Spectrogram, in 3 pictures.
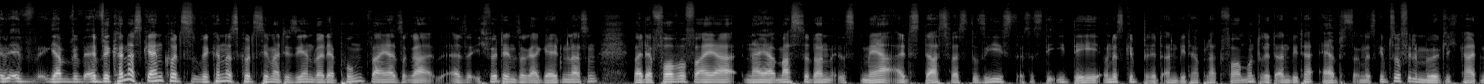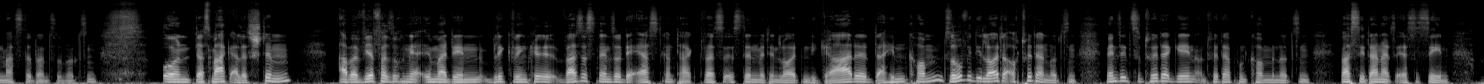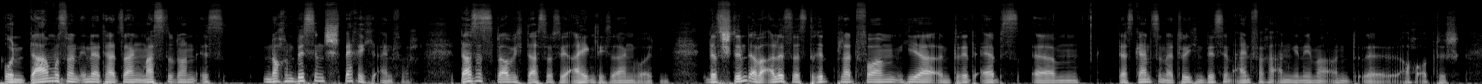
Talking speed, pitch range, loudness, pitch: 205 wpm, 95-125 Hz, -24 LUFS, 110 Hz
